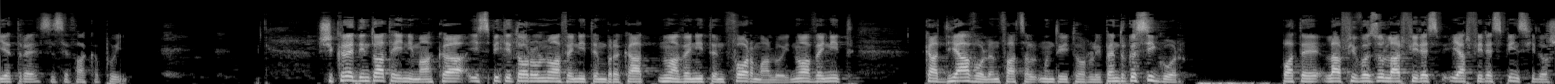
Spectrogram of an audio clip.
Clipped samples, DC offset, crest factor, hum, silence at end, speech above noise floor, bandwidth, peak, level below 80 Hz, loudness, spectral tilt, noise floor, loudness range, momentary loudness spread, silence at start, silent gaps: under 0.1%; under 0.1%; 18 dB; none; 0 s; 41 dB; 12.5 kHz; -2 dBFS; -42 dBFS; -19 LUFS; -4 dB/octave; -61 dBFS; 3 LU; 8 LU; 0 s; none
